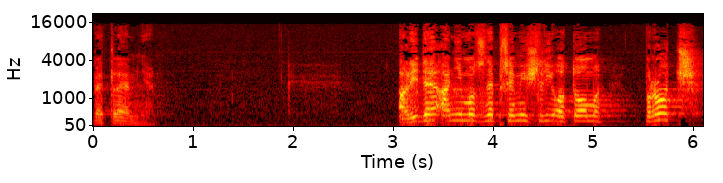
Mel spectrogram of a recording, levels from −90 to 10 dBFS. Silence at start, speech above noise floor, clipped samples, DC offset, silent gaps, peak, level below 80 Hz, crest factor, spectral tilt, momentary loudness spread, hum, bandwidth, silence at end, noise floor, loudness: 0 s; 36 dB; under 0.1%; under 0.1%; none; -6 dBFS; -62 dBFS; 20 dB; -1 dB/octave; 12 LU; none; 15.5 kHz; 0 s; -60 dBFS; -23 LUFS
